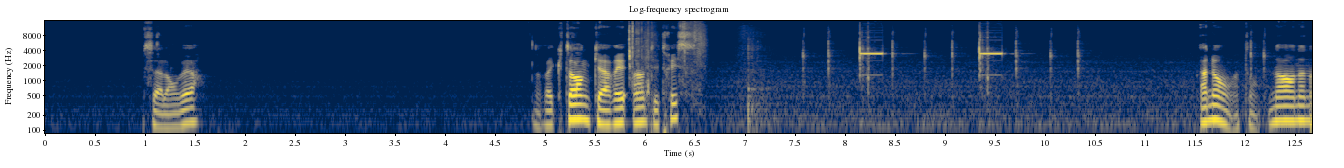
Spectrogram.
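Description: A man speaks casually into a close microphone, in short bursts.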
